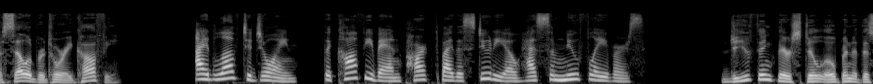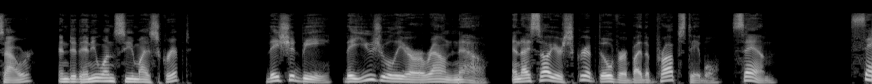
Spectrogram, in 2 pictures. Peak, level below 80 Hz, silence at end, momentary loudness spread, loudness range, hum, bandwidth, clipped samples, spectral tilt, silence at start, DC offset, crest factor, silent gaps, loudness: 0 dBFS; -54 dBFS; 0 s; 10 LU; 2 LU; none; 12 kHz; under 0.1%; -5.5 dB/octave; 0 s; under 0.1%; 20 dB; none; -20 LUFS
